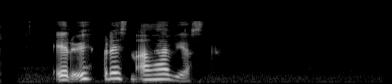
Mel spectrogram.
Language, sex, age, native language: Icelandic, female, 40-49, Icelandic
